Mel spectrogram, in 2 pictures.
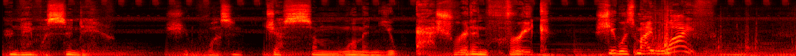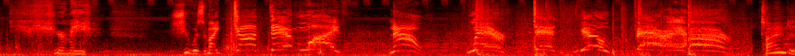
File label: interactive, voiceover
